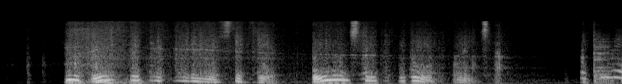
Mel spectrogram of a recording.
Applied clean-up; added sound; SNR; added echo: neural mask model RNNoise.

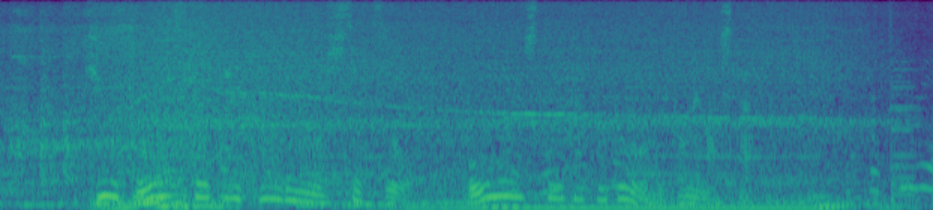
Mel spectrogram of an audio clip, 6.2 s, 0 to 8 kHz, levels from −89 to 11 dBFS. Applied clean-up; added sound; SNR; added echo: none; Engine starting / Car; 0 dB; none.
